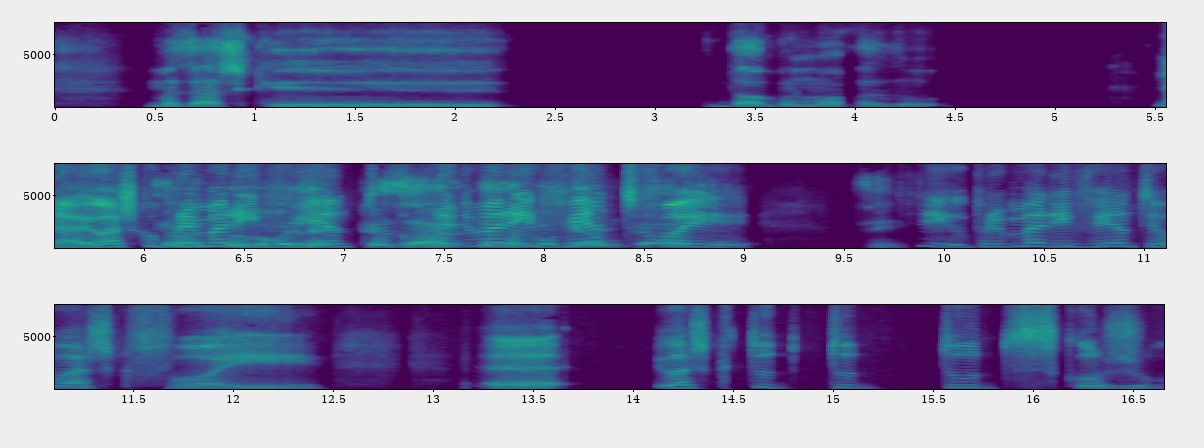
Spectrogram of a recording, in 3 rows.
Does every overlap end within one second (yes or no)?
no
